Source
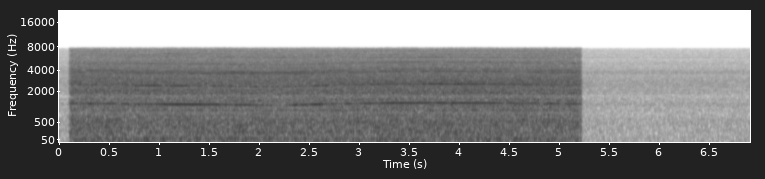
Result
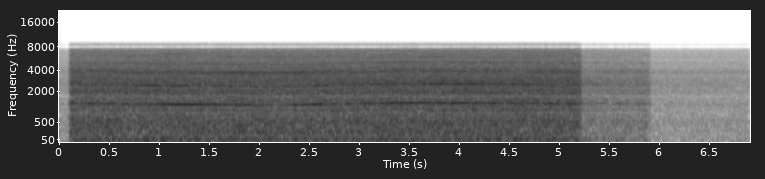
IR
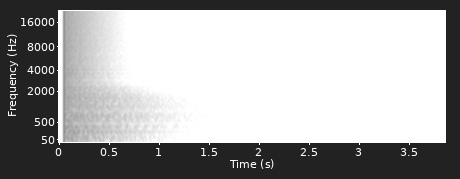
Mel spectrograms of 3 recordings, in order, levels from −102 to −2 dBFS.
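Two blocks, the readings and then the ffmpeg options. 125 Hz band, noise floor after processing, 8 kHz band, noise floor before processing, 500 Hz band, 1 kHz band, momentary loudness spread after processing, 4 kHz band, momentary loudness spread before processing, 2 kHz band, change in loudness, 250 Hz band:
+8.0 dB, −43 dBFS, can't be measured, −51 dBFS, +7.5 dB, +7.5 dB, 12 LU, +7.5 dB, 2 LU, +7.5 dB, +7.5 dB, +8.0 dB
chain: -filter_complex "[0:a]asplit=2[link_01][link_02];[link_02]aecho=0:1:690:0.224[link_03];[link_01][link_03]amix=inputs=2:normalize=0,aresample=16000,aresample=44100,volume=7.5dB"

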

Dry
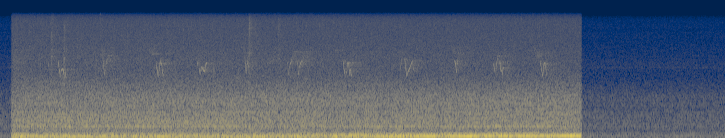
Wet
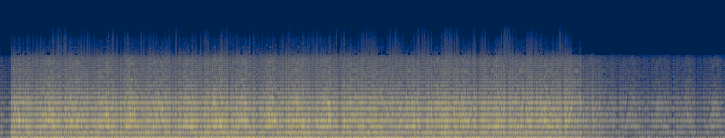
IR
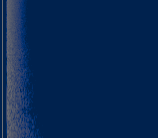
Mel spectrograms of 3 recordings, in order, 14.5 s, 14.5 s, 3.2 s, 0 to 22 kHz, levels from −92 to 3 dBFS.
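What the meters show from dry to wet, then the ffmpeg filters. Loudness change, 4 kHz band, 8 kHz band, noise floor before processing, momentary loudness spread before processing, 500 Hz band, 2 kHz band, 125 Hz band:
−0.5 dB, −1.0 dB, below −20 dB, −47 dBFS, 6 LU, +7.5 dB, +3.0 dB, −10.5 dB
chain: -filter_complex "[0:a]bandreject=frequency=63.22:width_type=h:width=4,bandreject=frequency=126.44:width_type=h:width=4,bandreject=frequency=189.66:width_type=h:width=4,asplit=2[link_01][link_02];[1:a]atrim=start_sample=2205[link_03];[link_02][link_03]afir=irnorm=-1:irlink=0,volume=-21.5dB[link_04];[link_01][link_04]amix=inputs=2:normalize=0,acompressor=threshold=-21dB:ratio=10,asplit=2[link_05][link_06];[link_06]adelay=429,lowpass=frequency=2000:poles=1,volume=-13dB,asplit=2[link_07][link_08];[link_08]adelay=429,lowpass=frequency=2000:poles=1,volume=0.54,asplit=2[link_09][link_10];[link_10]adelay=429,lowpass=frequency=2000:poles=1,volume=0.54,asplit=2[link_11][link_12];[link_12]adelay=429,lowpass=frequency=2000:poles=1,volume=0.54,asplit=2[link_13][link_14];[link_14]adelay=429,lowpass=frequency=2000:poles=1,volume=0.54,asplit=2[link_15][link_16];[link_16]adelay=429,lowpass=frequency=2000:poles=1,volume=0.54[link_17];[link_05][link_07][link_09][link_11][link_13][link_15][link_17]amix=inputs=7:normalize=0,aphaser=in_gain=1:out_gain=1:delay=3.4:decay=0.29:speed=0.67:type=triangular,aresample=8000,acrusher=samples=13:mix=1:aa=0.000001:lfo=1:lforange=20.8:lforate=1.8,aresample=44100,asoftclip=type=tanh:threshold=-19.5dB,equalizer=frequency=250:width_type=o:width=1:gain=4,equalizer=frequency=500:width_type=o:width=1:gain=10,equalizer=frequency=1000:width_type=o:width=1:gain=12,afftfilt=real='hypot(re,im)*cos(PI*b)':imag='0':win_size=1024:overlap=0.75,volume=4.5dB" -ar 22050 -c:a libvorbis -b:a 32k

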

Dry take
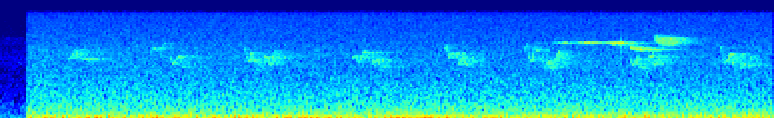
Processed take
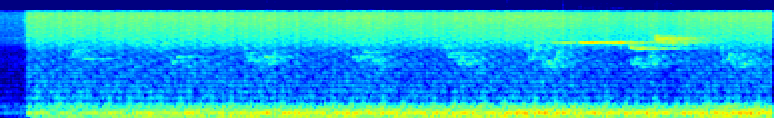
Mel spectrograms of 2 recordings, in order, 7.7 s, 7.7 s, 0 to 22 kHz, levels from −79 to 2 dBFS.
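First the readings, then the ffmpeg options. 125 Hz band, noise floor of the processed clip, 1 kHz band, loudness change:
+8.0 dB, −27 dBFS, −5.5 dB, +11.0 dB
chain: -filter_complex "[0:a]acrossover=split=1800[link_01][link_02];[link_02]aexciter=amount=8.6:drive=2.4:freq=5600[link_03];[link_01][link_03]amix=inputs=2:normalize=0,bass=frequency=250:gain=3,treble=frequency=4000:gain=-5,alimiter=limit=-20dB:level=0:latency=1:release=105,highpass=46,asubboost=boost=5:cutoff=200,acontrast=39,aecho=1:1:3.7:0.74,afftfilt=real='hypot(re,im)*cos(PI*b)':imag='0':win_size=2048:overlap=0.75,afreqshift=46,crystalizer=i=2.5:c=0,asplit=2[link_04][link_05];[link_05]asplit=6[link_06][link_07][link_08][link_09][link_10][link_11];[link_06]adelay=115,afreqshift=46,volume=-8dB[link_12];[link_07]adelay=230,afreqshift=92,volume=-14dB[link_13];[link_08]adelay=345,afreqshift=138,volume=-20dB[link_14];[link_09]adelay=460,afreqshift=184,volume=-26.1dB[link_15];[link_10]adelay=575,afreqshift=230,volume=-32.1dB[link_16];[link_11]adelay=690,afreqshift=276,volume=-38.1dB[link_17];[link_12][link_13][link_14][link_15][link_16][link_17]amix=inputs=6:normalize=0[link_18];[link_04][link_18]amix=inputs=2:normalize=0,volume=-7dB"

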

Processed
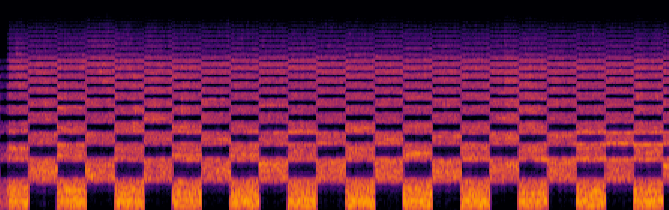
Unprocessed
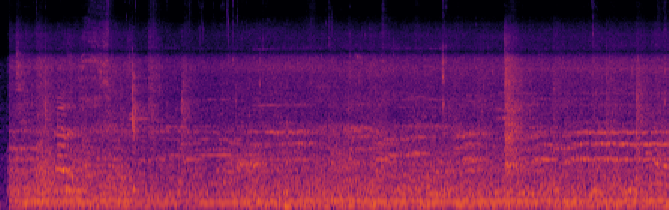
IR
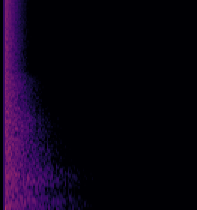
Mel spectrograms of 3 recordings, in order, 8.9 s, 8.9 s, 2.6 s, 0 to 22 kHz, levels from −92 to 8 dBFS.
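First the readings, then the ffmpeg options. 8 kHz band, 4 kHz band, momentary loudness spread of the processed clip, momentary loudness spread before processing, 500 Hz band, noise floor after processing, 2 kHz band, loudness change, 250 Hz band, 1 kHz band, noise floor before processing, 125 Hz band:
+11.0 dB, +11.0 dB, 4 LU, 7 LU, +12.0 dB, −26 dBFS, +10.5 dB, +13.0 dB, +14.5 dB, +12.0 dB, −37 dBFS, +14.5 dB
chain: -filter_complex "[0:a]bass=frequency=250:gain=12,treble=frequency=4000:gain=14,asplit=2[link_01][link_02];[link_02]aecho=0:1:264:0.562[link_03];[link_01][link_03]amix=inputs=2:normalize=0,acontrast=77,alimiter=limit=-12dB:level=0:latency=1:release=15,asplit=2[link_04][link_05];[link_05]adelay=48,volume=-12dB[link_06];[link_04][link_06]amix=inputs=2:normalize=0,asplit=2[link_07][link_08];[link_08]highpass=frequency=720:poles=1,volume=18dB,asoftclip=type=tanh:threshold=-10dB[link_09];[link_07][link_09]amix=inputs=2:normalize=0,lowpass=frequency=1200:poles=1,volume=-6dB,lowpass=7400,anlmdn=0.398,highpass=frequency=44:width=0.5412,highpass=frequency=44:width=1.3066,afftfilt=real='re*gt(sin(2*PI*1.3*pts/sr)*(1-2*mod(floor(b*sr/1024/460),2)),0)':imag='im*gt(sin(2*PI*1.3*pts/sr)*(1-2*mod(floor(b*sr/1024/460),2)),0)':win_size=1024:overlap=0.75,volume=6.5dB"

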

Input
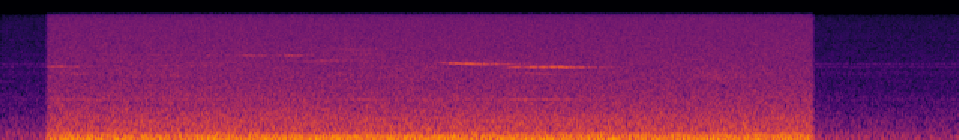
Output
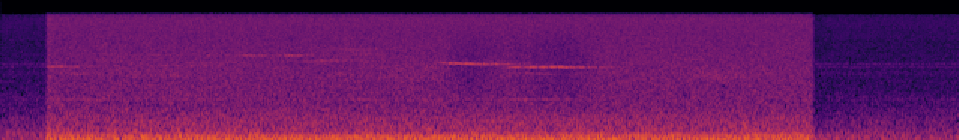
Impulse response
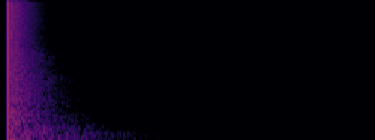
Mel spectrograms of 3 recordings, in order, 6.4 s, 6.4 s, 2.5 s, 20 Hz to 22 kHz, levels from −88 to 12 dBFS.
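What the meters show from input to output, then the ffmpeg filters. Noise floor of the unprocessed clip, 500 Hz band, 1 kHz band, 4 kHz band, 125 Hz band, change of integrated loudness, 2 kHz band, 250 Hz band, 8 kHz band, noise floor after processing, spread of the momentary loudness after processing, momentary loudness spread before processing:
−45 dBFS, −10.5 dB, −9.5 dB, −5.5 dB, −11.0 dB, −8.5 dB, −6.0 dB, −10.5 dB, −2.5 dB, −46 dBFS, 6 LU, 2 LU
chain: -filter_complex "[0:a]highshelf=frequency=11000:gain=10,acrossover=split=340|1700|7400[link_01][link_02][link_03][link_04];[link_01]acompressor=threshold=-28dB:ratio=4[link_05];[link_02]acompressor=threshold=-43dB:ratio=4[link_06];[link_03]acompressor=threshold=-37dB:ratio=4[link_07];[link_04]acompressor=threshold=-39dB:ratio=4[link_08];[link_05][link_06][link_07][link_08]amix=inputs=4:normalize=0,asplit=2[link_09][link_10];[1:a]atrim=start_sample=2205[link_11];[link_10][link_11]afir=irnorm=-1:irlink=0,volume=-18dB[link_12];[link_09][link_12]amix=inputs=2:normalize=0,volume=-2dB"

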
